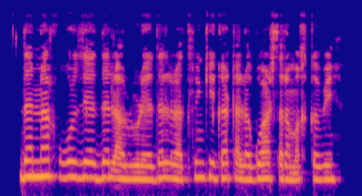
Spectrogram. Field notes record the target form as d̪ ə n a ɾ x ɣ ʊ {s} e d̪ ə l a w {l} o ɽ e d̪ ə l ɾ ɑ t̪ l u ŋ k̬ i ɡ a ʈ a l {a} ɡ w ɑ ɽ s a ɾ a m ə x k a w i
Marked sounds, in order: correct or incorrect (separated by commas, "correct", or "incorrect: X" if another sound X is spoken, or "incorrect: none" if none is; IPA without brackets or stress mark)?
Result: incorrect: z, correct, correct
